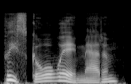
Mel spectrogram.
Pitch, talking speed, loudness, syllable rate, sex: 135 Hz, 185 wpm, -18 LUFS, 5.8 syllables/s, male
